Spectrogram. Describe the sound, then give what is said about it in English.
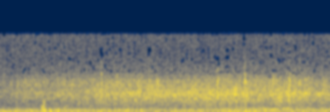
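Liquid air poured over an egg sizzles in a skillet set on a cake of ice, freezing the egg, a steady, fairly soft hiss like falling rain, dotted with scattered crackles and small pops, with a low hum underneath and no talking. “Now, the liquid air is being poured right in to the skillet of ice.”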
